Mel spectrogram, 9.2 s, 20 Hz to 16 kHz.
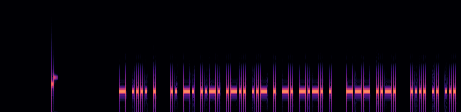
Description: Morse code, heard as a keyed tone, about 28 wpm, 700 Hz. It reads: THE INFLUENCE OF HIS
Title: Sentences from Top 1100 Words 28wpm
